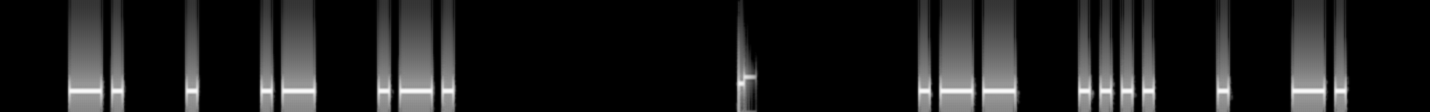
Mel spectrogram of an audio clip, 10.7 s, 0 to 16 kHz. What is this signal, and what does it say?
Morse code, heard as a keyed tone, about 15 wpm, spaced as for 11 wpm, 700 Hz. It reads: NEAR WHEN
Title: 2x Character Spacing - Top 200 Words - 15wpm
